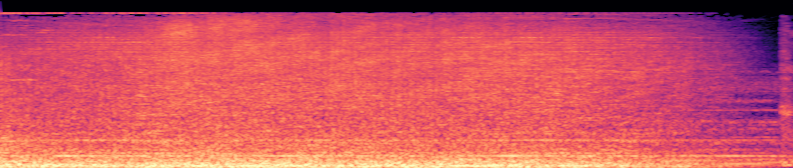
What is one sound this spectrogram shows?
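A huge machine rumbles deeply and fades toward the end.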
